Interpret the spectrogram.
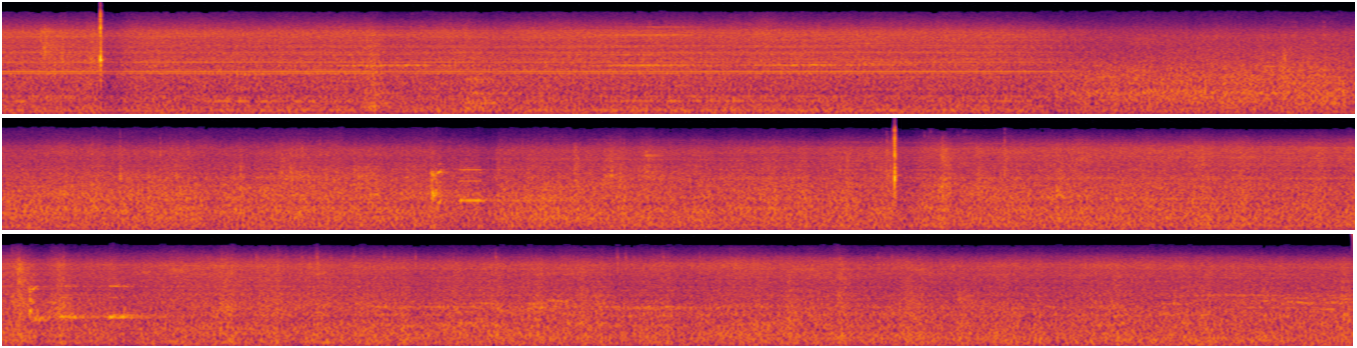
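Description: CTA electric rapid-transit train. At first a steady running hum with thin high tones. About five seconds in the sound changes abruptly to the train rumbling along the platform, with its wheels clacking over rail joints and giving brief squeals.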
